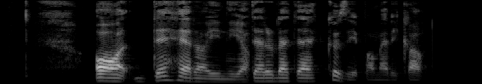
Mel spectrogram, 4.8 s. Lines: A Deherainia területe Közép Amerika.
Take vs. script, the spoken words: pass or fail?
pass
